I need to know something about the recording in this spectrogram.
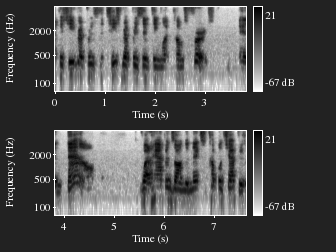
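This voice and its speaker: Here a man teaches the Bible informally as an amateur, wandering and stumbling, circling back to the same phrases, using homespun speech sprinkled with mild swearing. He sounds fairly high, creaky, husky and rather bright, on a rough recording.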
